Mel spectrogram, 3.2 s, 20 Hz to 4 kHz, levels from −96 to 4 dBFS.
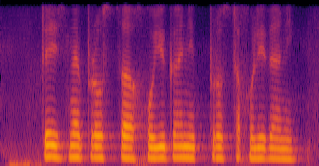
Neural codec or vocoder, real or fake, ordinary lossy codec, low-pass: codec, 24 kHz, 0.9 kbps, WavTokenizer, large speech release; fake; none; 3.6 kHz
